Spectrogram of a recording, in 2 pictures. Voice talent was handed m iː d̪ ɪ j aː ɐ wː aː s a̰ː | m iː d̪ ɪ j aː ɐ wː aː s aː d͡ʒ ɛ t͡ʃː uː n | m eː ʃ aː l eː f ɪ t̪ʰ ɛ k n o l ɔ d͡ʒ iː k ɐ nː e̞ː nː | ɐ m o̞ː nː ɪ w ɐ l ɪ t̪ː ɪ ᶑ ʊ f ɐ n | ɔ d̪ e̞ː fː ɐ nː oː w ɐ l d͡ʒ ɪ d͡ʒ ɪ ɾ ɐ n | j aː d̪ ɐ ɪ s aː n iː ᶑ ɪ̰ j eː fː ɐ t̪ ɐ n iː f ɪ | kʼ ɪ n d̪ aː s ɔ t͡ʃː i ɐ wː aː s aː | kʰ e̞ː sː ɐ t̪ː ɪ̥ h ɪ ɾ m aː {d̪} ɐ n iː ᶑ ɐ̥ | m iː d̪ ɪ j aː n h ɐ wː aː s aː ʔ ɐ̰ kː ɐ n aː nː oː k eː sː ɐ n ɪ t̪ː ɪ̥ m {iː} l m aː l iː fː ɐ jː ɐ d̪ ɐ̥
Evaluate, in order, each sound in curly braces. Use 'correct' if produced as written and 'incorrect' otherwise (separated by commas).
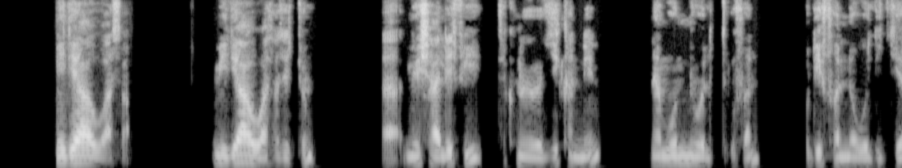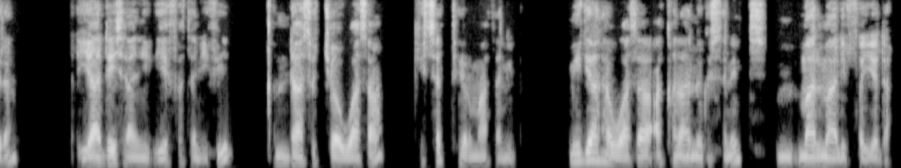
incorrect, incorrect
